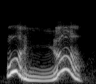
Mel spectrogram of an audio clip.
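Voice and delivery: high, loud mouse dismay; dismayed exclamation. Acted. Mouse realises he has eaten half the moon, dismayed exclamation. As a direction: cry out in alarm at your mistake.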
